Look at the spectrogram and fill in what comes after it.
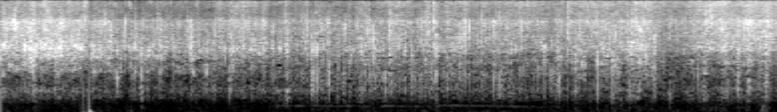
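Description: Broccoli florets sizzling steadily in hot mustard oil in an aluminium kadai, a loud, even hiss of frying. A single low thump comes about half a second in.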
